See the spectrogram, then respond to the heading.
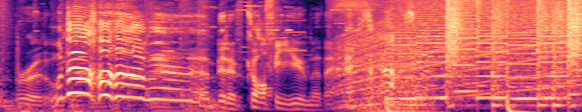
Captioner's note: laughs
